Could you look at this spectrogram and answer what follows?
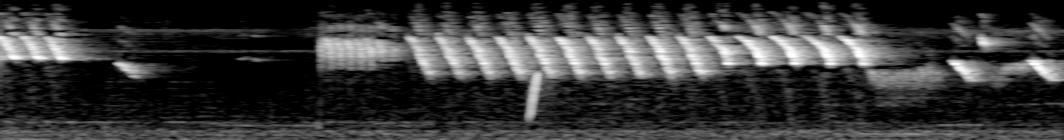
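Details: Canary song with a few short high notes, a brief pause, then a long fast rattling trill of evenly repeated notes that breaks into downward slurred whistles.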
